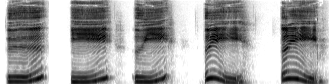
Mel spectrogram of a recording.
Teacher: Think of as a flat helper sound. Your lips stay still and it slides into e. When and e come together, we get 의.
